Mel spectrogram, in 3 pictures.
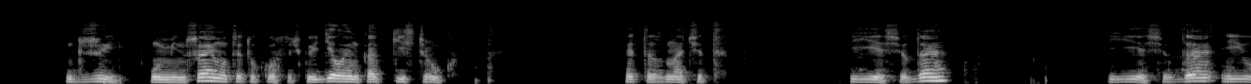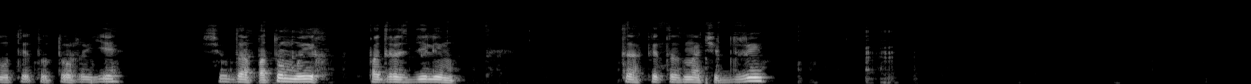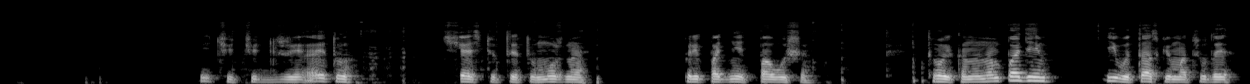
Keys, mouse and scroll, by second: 1.0 g, 4.7 e, 9.6 click, 10.2 e, 13.2 click, 15.2 middle click, 15.2 e, 17.2 middle click, 18.6 click, 19.4 g, 21.1 middle click, 24.4 click, 25.8 g, 28.6 middle click, 29.8 click, 30.8 g, 34.1 KP_3, 34.9-37.2 scroll up 1.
